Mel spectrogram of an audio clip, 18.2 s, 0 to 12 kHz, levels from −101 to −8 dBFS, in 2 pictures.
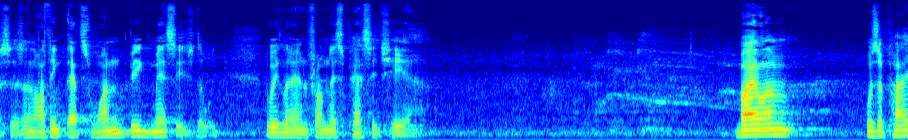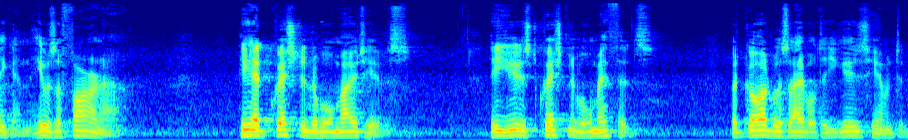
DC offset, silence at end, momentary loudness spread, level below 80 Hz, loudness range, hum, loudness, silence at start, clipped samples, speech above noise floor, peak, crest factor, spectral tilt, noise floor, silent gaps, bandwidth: under 0.1%; 0 s; 23 LU; -84 dBFS; 10 LU; none; -42 LUFS; 0 s; under 0.1%; 29 dB; -18 dBFS; 26 dB; -6 dB/octave; -70 dBFS; none; 11.5 kHz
